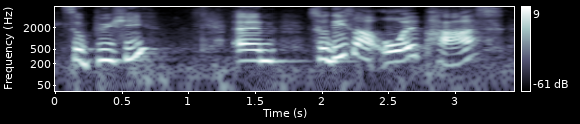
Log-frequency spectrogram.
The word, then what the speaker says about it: Büchi: So the next one is called Büchi, also called Buki for people who can't pronounce Büchi. And I keep on going back and forth, excuse me, because I keep on working with people who can't pronounce it, so they say Buki, so I say Buki, but then I talk to my husband who says, this is Büchi. So I try to stick with Büchi.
